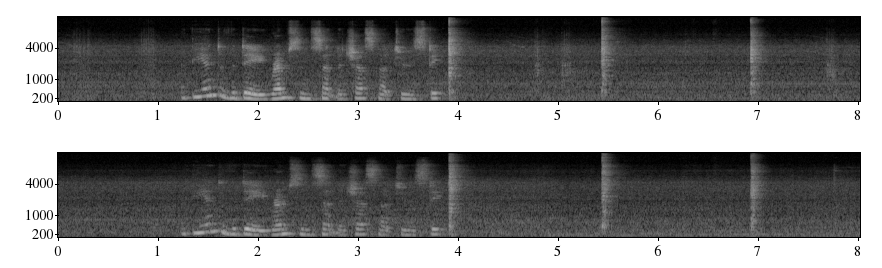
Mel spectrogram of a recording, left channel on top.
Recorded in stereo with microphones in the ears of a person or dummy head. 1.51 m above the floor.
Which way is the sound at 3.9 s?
40° left (ahead or behind).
